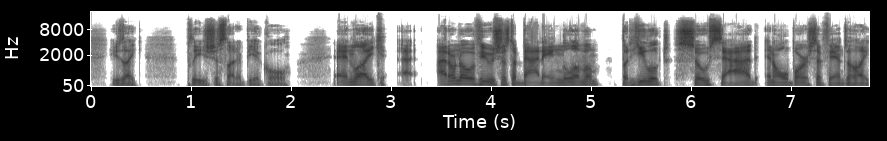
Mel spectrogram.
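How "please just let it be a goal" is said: lower-pitched, pleading whisper. Retelling a player's words while a goal was reviewed: imitating Ferran Torres whispering under his breath. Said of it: "whispered under his breath".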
